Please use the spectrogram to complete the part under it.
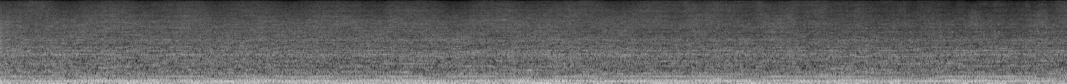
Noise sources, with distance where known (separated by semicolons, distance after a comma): rock drill, near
